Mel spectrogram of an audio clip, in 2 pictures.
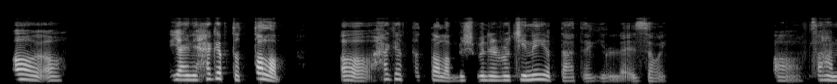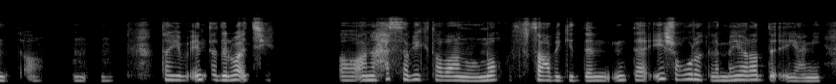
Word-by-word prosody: آه، 225 -4 +7
آه. 190 +1 -1 1.1
يعني 210 -1 +7
حاجة 250 +5 +6
بتطلب، 255 +1 +6 0.6
آه، 185 -5 +2
حاجة 240 0 -1
بتطلب 190 -6 -1
مش 185 +1 -1
من 195 0 +2
الروتينية 205 +3 +4
بتاعة 165 -2 -7
ال 150 +3 -10
الزواج. - - -4 1.1
آه، - - -7
فهمت 195 -3 -2 0.2
آه، 175 - -14 0.3
إمم، 175 -1 -12 0.2
إمم، 175 0 -18 0.5
طيب 205 -2 -4
أنت 220 +1 -4
دلوقتي 210 +1 -1 0.6
آه، 190 +1 -4
أنا 205 0 -1
حاسّة 245 -1 0
بيك 220 0 -7
طبعًا 190 -2 -3
والموقف 175 +5 -5
صعب 195 -3 -1
جدًا، 180 0 -5
أنت 200 +1 -7
إيه 200 +6 -3
شعورك 225 -4 0
لمّا 180 +1 -5
هي 210 0 -1
رد 215 0 -3
يعني 160 0 -7
200 Hz, 135 wpm, -25 LUFS, 185-215 Hz, 1.1 s, آه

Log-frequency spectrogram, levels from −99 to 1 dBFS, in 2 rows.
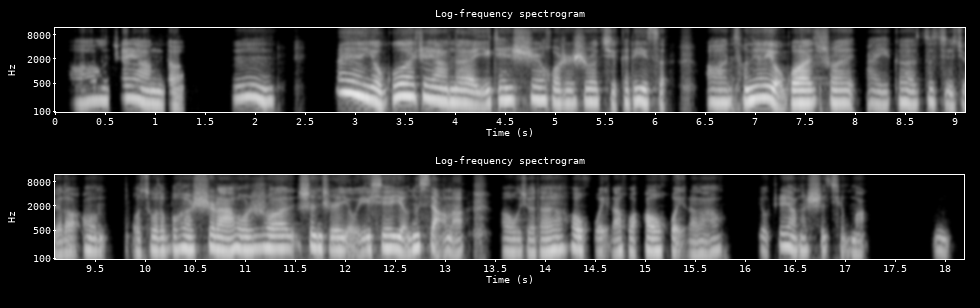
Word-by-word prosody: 哦， 165 +2 -9 0.2
这 220 0 -3
样 165 -6 0
的， 150 - -6 0.5
嗯， 215 -4 -1 0.6
那 295 -4 +7
有 200 -7 +6
过 235 +9 +5
这 225 -1 +1
样 190 -3 +4
的 170 -3 +3
一 150 +3 -1
件 195 +3 +1
事 195 0 +2
或 175 -4 -2
者 165 0 -3
说 180 -1 +3
举 180 +1 -4
个 170 - -6
例 180 -1 +2
子。 170 - -8 0.4
啊， 170 0 -2
曾 180 0 0
经 215 +2 +5
有 175 -5 +6
过 170 -1 +7
说， 170 -1 -2
啊， 165 +2 -11
一 150 -1 -7
个 170 -2 -5
自 175 +2 -8
己 160 -3 -8
觉 135 - -9
得， - - -5
哦， 160 -2 -4 0.3
我 145 - -9
做 165 +3 -4
得 160 - -2
不 175 +1 -7
合 175 0 +1
适 185 +2 0
了， 165 -2 +3
或 175 -2 +2
者 175 - -2
说 180 -1 +1
甚 185 -2 +1
至 165 -1 -1
有 - - -7
一 160 +3 -2
些 180 +1 +1
影 175 +1 +2
响 190 -3 -1
了， 145 -1 -6 0.3
啊， 155 -1 -9
我 150 0 -6
觉 150 -1 -7
得 155 +3 -2
后 180 -1 -1
悔 155 0 -8
了 145 - -5
或 155 -2 -7
懊 155 -1 +1
悔 155 - -6
了 130 - -11
啊， 135 +6 -9 0.3
有 165 - -13
这 205 - -7
样 185 - -1
的 165 - -6
事 165 0 -3
情 160 -2 -12
吗？ 140 - -9 0.7
嗯。 155 -3 -12
170 Hz, 240 characters per minute, -23 LUFS, 160-185 Hz, 0.7 s, 那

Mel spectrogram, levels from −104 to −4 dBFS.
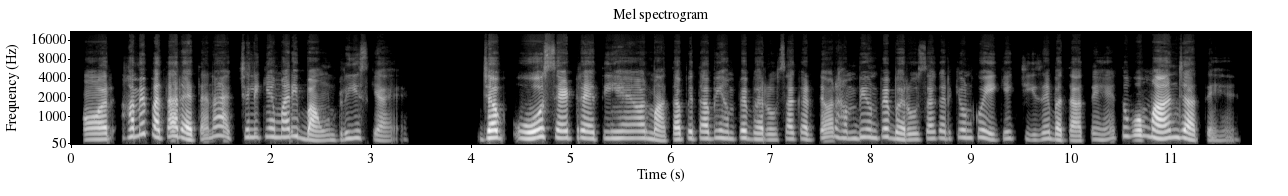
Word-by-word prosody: और 200 +1 +2
हमें 355 +7 +1
पता 275 -3 +4
रहता 200 - +3
है - - -9
ना 330 +1 -2
एक्चुअली 275 0 -10
कि 295 +2 -12
हमारी 285 +2 -2
बाउंड्रीज़ 190 +9 -3
क्या 175 -4 -8
है, 155 - -19 0.8
जब 255 +2 +9
वो 235 +4 +8
सेट 255 -3 0
रहती 235 -1 -3
हैं 240 0 -5
और 240 0 -3
माता-पिता 205 +6 -2
भी 255 +2 -9
हम 230 -2 -7
पे 250 - +2
भरोसा 200 0 -6
करते 210 -3 -8
हैं - - -5
और - - -8
हम 240 -2 -9
भी 280 +3 -7
उनपे 275 +2 -4
भरोसा 200 +4 -6
करके 240 +2 -12
उनको 265 +1 -8
एक-एक 230 +1 -6
चीजें 210 +3 -12
बताते 175 0 -5
हैं, 195 +5 -13
तो 310 - -8
वो 315 - -1
मान 245 +2 +8
जाते 195 -8 +1
हैं। 165 +3 -20
230 Hz, 210 wpm, -24 LUFS, 200-255 Hz, 0.8 s, जब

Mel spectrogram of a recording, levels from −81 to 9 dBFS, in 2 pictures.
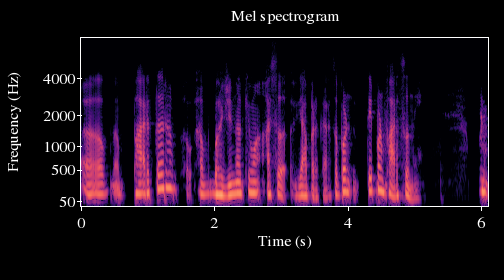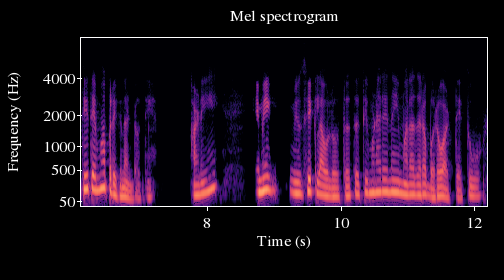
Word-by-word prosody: अ, - - -4 0.4
अ, - - -5 0.3
फार 150 +1 +3
तर 215 +2 +4 0.7
भजनं 135 +2 +5
किंवा 155 -2 +2
असं 135 -1 -1 0.2
या 125 -1 +2
प्रकारचं, 105 +7 -7
पण 175 +5 +2 0.3
ते 180 - +2
पण 190 -2 +5
फारसं 125 +1 0
नाही. 90 +3 -13 0.9
पण 170 -1 +1
ती 205 - +6
तेव्हा 210 +1 +5
प्रेग्नंट 110 -9 0
होती. 100 +3 -12 0.6
आणि 155 - +2 0.7
मी 190 +4 +7 0.3
म्युझिक 155 +1 +1
लावलं 120 -6 +1
होतं 110 +2 -3
तर 140 - -1
ती 160 - -1
म्हणाली, 165 +2 +2
नाही 165 0 +4
मला 135 0 +1
जरा 135 +1 0
बरं 115 +3 0
वाटत 105 -5 -2
आहे, 95 - -7
तू 115 -2 -4
140 Hz, 165 wpm, -21 LUFS, 120-165 Hz, 0.9 s, मी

